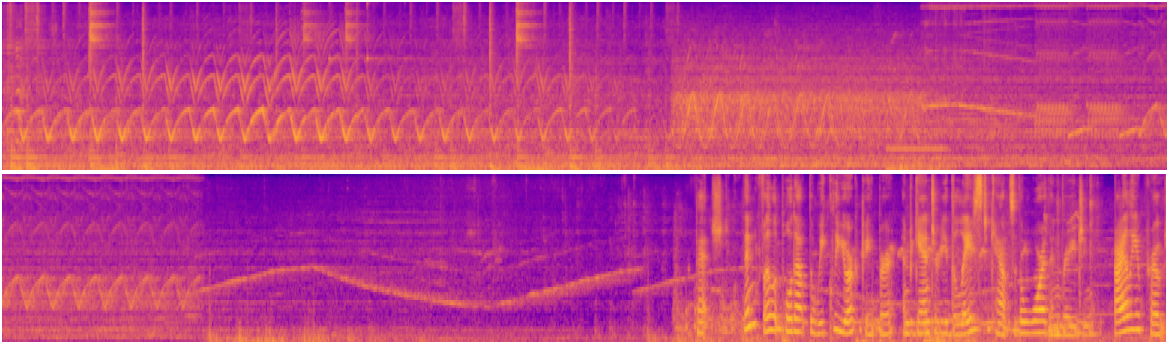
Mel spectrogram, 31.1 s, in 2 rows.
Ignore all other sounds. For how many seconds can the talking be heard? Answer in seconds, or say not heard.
6 s.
